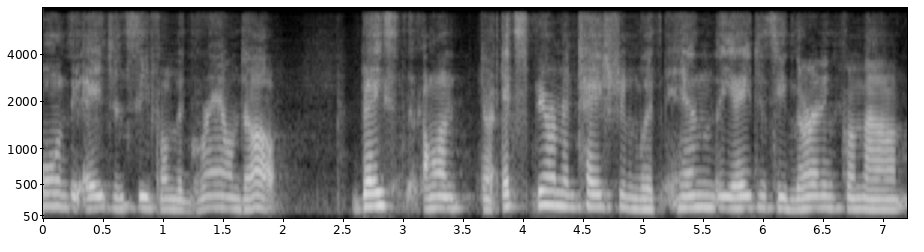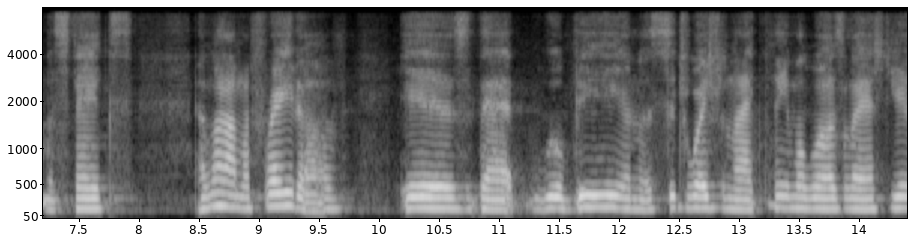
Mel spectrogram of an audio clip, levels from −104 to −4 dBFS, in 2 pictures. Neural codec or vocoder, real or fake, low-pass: codec, 32 kHz, 1.9 kbps, SNAC; fake; 7.2 kHz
